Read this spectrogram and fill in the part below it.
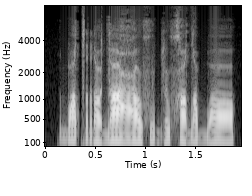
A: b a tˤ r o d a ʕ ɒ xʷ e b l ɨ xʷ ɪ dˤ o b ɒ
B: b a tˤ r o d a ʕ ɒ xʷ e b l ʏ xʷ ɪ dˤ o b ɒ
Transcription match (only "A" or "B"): B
